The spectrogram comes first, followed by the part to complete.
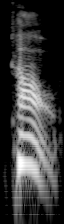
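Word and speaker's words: Thao: Tao.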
